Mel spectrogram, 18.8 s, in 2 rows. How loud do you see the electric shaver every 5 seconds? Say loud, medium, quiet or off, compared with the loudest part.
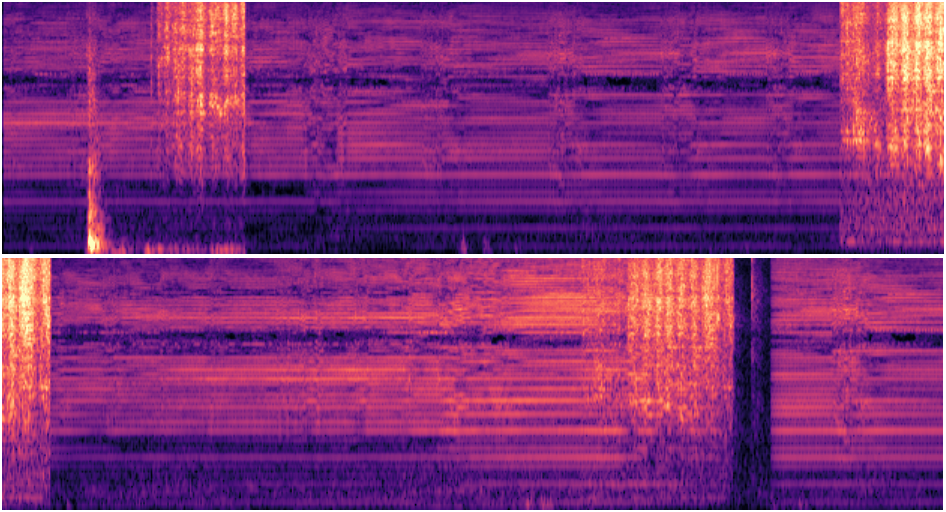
medium, medium, loud, loud.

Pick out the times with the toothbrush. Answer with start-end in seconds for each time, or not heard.
0.8-2.5, 8.3-9.9, 15.2-16.8.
